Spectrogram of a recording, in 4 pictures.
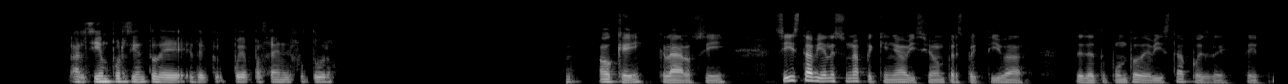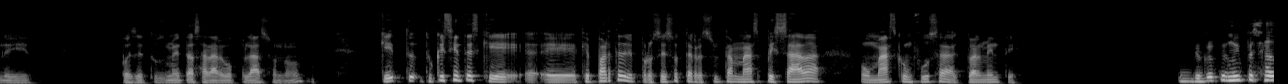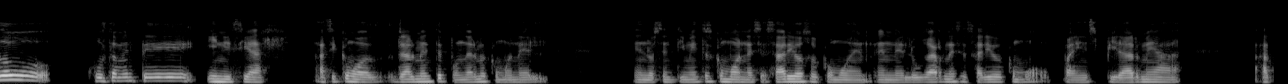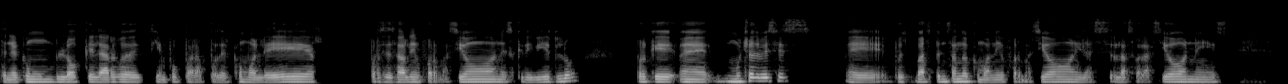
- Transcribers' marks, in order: none
- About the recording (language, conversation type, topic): Spanish, advice, ¿Cómo puedo alinear mis acciones diarias con mis metas?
